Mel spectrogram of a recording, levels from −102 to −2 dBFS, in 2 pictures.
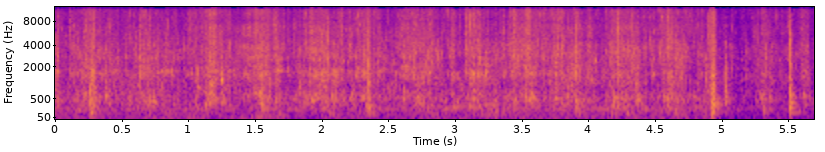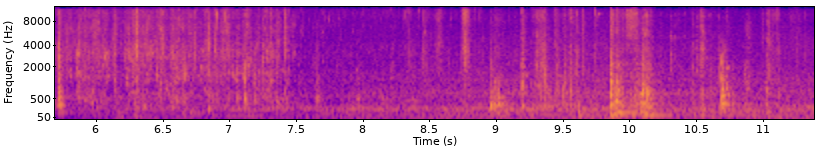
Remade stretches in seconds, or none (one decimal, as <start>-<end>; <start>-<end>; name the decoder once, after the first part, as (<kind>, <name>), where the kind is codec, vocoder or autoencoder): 1.1-2.0 (codec, DAC)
